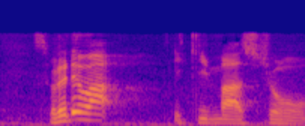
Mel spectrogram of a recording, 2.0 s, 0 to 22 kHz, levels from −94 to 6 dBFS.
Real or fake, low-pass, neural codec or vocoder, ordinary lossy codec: fake; 7.2 kHz; codec, 16 kHz in and 24 kHz out, 2.2 kbps, FireRedTTS-2 codec; none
